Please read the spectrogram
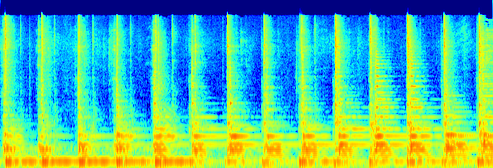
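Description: Acoustic string trio of violin, acoustic guitar and double bass playing a repetitive jazz piece. Plucked and strummed chords fall about twice a second over a plucked bass line while the violin is bowed.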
